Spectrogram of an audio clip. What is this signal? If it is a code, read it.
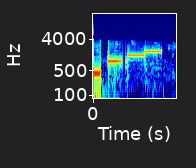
Special information tone, with noise.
